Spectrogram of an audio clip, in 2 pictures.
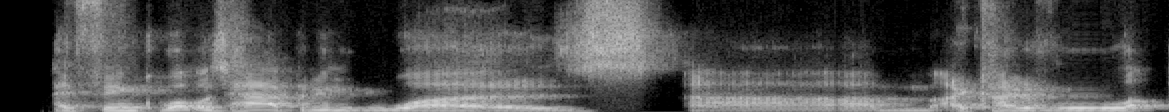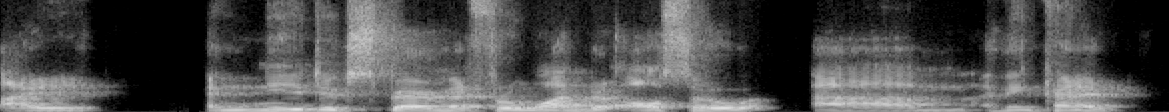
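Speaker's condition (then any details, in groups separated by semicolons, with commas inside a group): Stutter; stutter since childhood, speech therapy as child, attended stuttering meetings in California twice in a year; stutter persisting in adulthood, audible in conversation; frequent fillers um and uh, word and phrase repetitions, coping mechanisms to hide stutter; repeated words, prolonged sounds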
